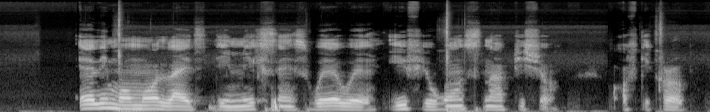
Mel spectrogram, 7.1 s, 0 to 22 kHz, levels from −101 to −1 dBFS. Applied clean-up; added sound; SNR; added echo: none; Fire; 18 dB; none.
